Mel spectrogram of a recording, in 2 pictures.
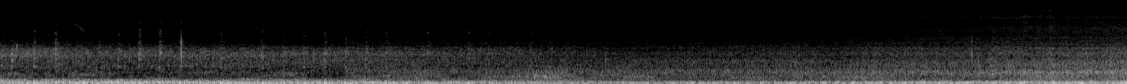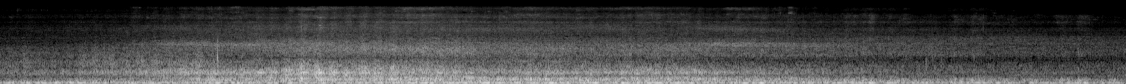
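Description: A passenger train passing along the line, its rail noise swelling from about halfway through, loudest a few seconds later, then fading, over a steady low rumble.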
